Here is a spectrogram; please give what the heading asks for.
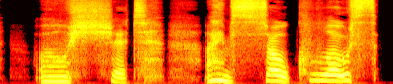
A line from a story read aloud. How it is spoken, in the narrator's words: he growled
